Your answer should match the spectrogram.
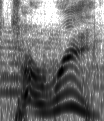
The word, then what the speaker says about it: Tarik: Tarik, like Derek. Tarik Zaina. And I only had one beer. My man from Gibraltar looking good. And all the people watching in Morocco tonight are saying, it's Tarik.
